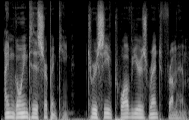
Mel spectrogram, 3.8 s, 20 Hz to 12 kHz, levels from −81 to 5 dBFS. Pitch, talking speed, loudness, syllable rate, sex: 100 Hz, 220 wpm, -18 LUFS, 5.3 syllables/s, male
